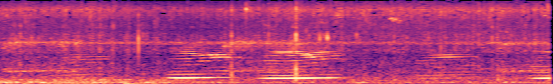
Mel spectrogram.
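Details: In the rain, a frog gives a few drawn-out, nasal, moaning croaks, three close together midway, against constant rain patter.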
